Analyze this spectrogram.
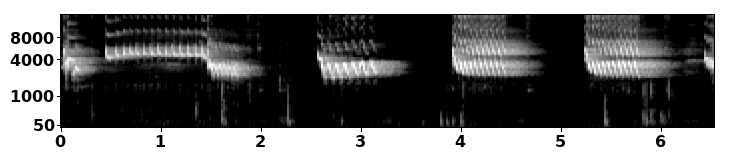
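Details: An Asian pied starling sings in the afternoon, giving loud, harsh, buzzy whistled phrases in five bursts with short pauses between. The phrases rasp and slur downward at the ends.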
